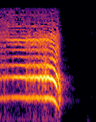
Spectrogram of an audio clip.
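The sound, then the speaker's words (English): A voice imitates a screaming goat, a rough interpretation of the giant screaming goats given to Thor: one loud, shrill, strained cry held steady for most of a second, then bending downward in pitch as it cuts off into silence. “It's like the screaming goats, whatever, and they're just giant screaming goats.”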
